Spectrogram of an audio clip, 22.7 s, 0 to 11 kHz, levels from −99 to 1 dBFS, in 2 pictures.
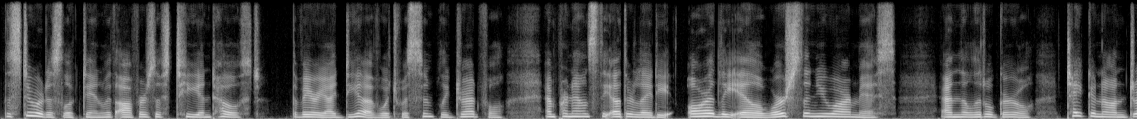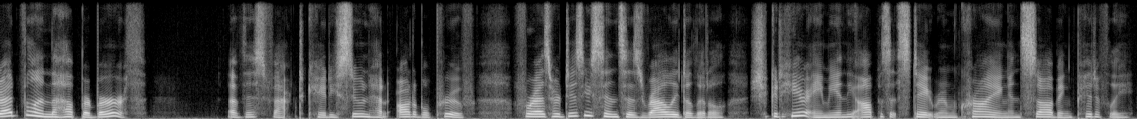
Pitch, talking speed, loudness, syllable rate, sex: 215 Hz, 180 wpm, -18 LUFS, 5.4 syllables/s, female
